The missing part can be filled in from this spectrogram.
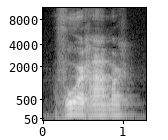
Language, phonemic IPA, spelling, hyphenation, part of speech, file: Dutch, /ˈvoːrˌɦaː.mər/, voorhamer, voor‧ha‧mer, noun, Nl-voorhamer.ogg
- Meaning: sledgehammer, forehammer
